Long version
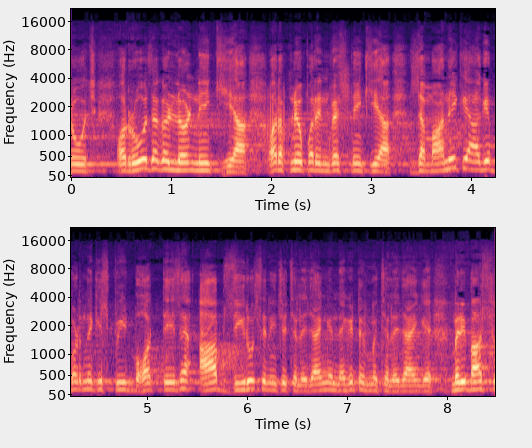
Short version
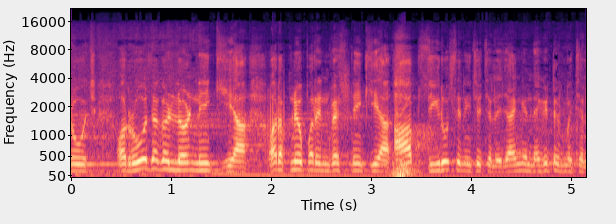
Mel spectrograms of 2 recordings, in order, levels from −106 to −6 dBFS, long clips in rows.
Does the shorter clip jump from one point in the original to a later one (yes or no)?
yes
